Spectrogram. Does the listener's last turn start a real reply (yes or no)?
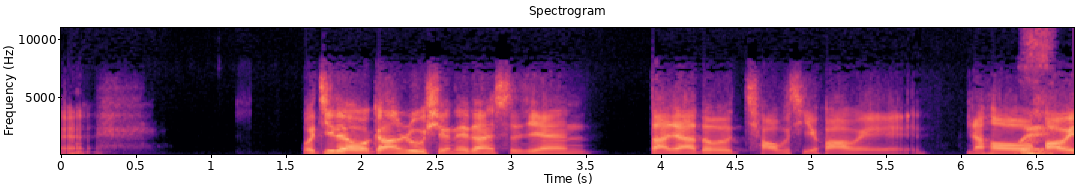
no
